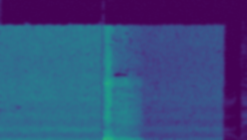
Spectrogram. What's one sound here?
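A hamper lid thuds shut.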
